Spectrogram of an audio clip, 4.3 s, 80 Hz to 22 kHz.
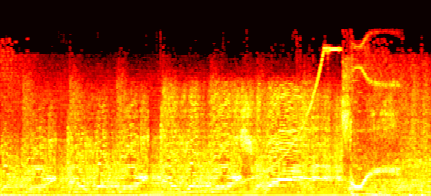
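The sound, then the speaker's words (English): Rocket main engines at launch give a loud, sustained roar with steady droning tones and a rising whine that climbs in pitch, then cuts off abruptly near the end into a brief descending swoosh. “T-minus 10. Main engine. Start.”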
